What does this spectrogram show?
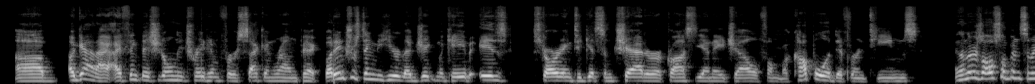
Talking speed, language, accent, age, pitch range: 250 wpm, English, American, 20-39, 155-210 Hz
